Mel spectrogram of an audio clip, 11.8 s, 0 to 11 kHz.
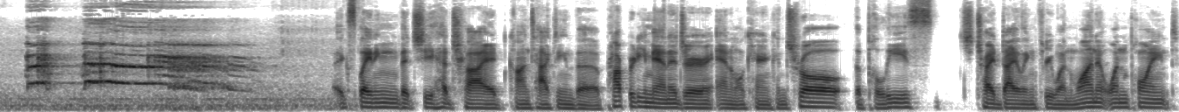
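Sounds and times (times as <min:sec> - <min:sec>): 
rooster crowing in a posted video: 0:00.2 - 0:02.8
speech: 0:03.4 - 0:11.7.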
